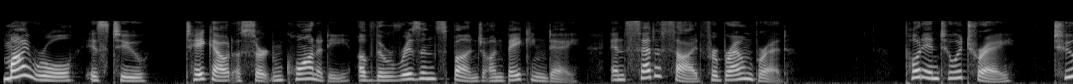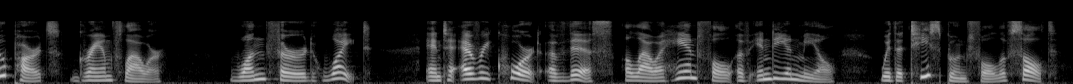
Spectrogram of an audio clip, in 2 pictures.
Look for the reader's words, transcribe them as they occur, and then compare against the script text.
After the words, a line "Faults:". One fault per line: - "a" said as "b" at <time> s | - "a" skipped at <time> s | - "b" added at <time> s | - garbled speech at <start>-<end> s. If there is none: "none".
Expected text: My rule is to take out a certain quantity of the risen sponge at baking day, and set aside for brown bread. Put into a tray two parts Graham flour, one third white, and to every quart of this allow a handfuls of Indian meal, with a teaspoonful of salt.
My rule is to take out a certain quantity of the risen sponge on baking day, and set aside for brown bread. Put into a tray two parts Graham flour, one third white, and to every quart of this allow a handful of Indian meal, with a teaspoonful of salt.
Faults:
- "at" said as "on" at 4.8 s
- "handfuls" said as "handful" at 17.4 s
